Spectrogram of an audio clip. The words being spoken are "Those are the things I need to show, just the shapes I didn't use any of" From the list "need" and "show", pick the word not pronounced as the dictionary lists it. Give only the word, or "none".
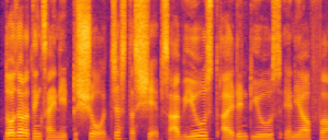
none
